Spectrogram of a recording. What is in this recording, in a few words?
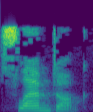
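"slam dunk", English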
